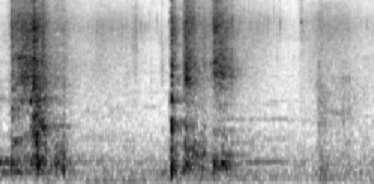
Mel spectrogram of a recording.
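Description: Raw mango pickle masala being stirred in a pot, with close scraping and clinking of a utensil against the metal in three or four distinct bursts, fairly loud and alone without talk.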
